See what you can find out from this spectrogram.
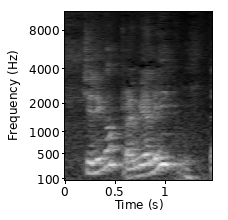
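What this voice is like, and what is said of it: Bad attempt at a German accent. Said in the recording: “I just couldn't do a very good accent ... I don't know what accent that was. It was very bad. ... It wasn't a good one. ... It definitely wasn't German.”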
